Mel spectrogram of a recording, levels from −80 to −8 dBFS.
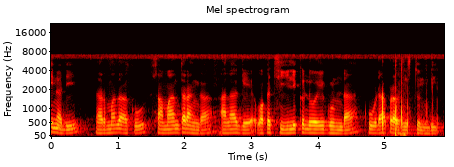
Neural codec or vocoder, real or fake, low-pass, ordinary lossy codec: autoencoder, 48 kHz, 128 numbers a frame, DAC-VAE, trained on Japanese speech; fake; 7.2 kHz; none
